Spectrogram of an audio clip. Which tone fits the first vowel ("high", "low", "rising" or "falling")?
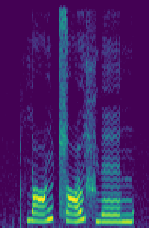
rising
